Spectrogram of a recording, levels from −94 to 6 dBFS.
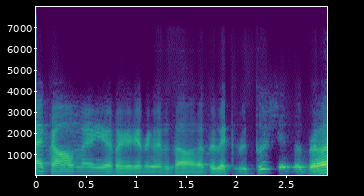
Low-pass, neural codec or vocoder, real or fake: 7.2 kHz; codec, 16 kHz, 0.5 kbps, X-Codec, HuBERT features, trained on general audio; fake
